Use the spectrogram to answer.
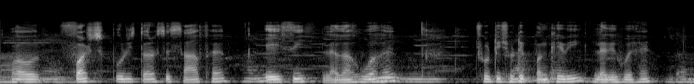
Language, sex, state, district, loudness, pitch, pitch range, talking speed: Hindi, male, Bihar, Patna, -21 LUFS, 125 Hz, 115-130 Hz, 145 wpm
